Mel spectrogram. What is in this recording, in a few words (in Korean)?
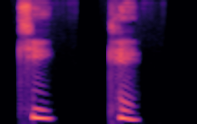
"키케" 낱소리 여자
